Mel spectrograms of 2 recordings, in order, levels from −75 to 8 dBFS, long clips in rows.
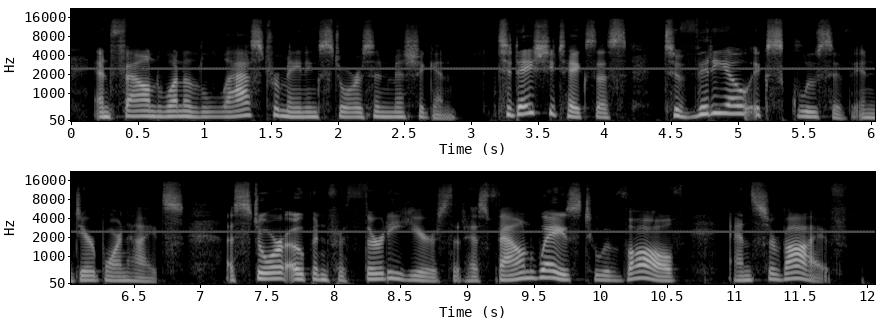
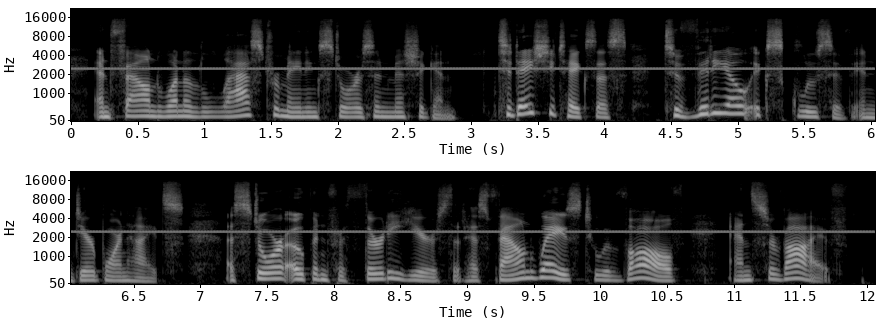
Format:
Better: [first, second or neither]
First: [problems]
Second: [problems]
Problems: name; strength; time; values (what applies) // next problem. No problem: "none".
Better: first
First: high-pitched whine; faint; throughout; 2.5 kHz, 20 dB below the speech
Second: high-pitched whine; loud; throughout; 2.5 kHz, 10 dB below the speech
